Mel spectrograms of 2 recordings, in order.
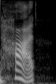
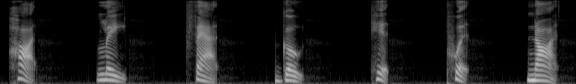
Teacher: staircase is in the held position by held I mean that the tongue is in the T position but the air isn't released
